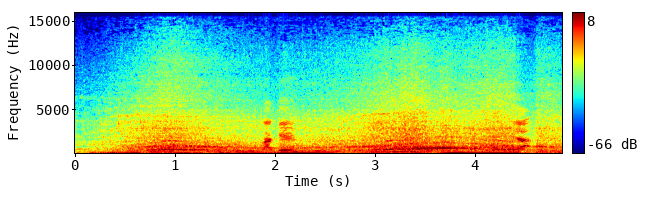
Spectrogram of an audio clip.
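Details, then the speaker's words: Used 2005 Suzuki Carry Futura pickup engine at idle, then revved: clean rise and fall of revs with an even note, no misfire and no metallic knocks or rattles; engine sounds healthy. "terus ini posisi stasioner ya kondisi mesin stasioner sosok suaranya masih langsung masih enak nggak pincang kalau kita geber kalau kita geber pun dia masih suaranya masih enak jadi nggak ada suara-suara aneh-aneh kayak metal gitu lah ya"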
